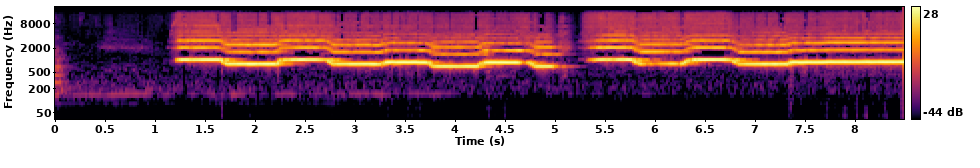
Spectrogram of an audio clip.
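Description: Pífano (transverse fife in C) playing a slow left-hand finger exercise: two notes alternated back and forth, the pair stepping down, in two phrases with a short break near the middle. The second phrase ends on a held note.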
